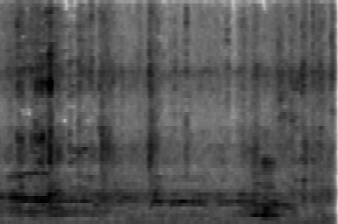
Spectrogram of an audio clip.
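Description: Several chickens cluck and a rooster crows amid a busy outdoor market background in Baliuag, Bulacan, with a person talking.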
